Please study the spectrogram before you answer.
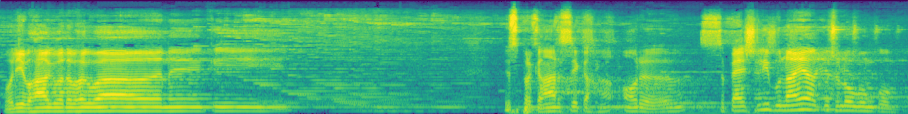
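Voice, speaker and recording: A male preacher speaks slowly and emphatically through a loudspeaker system with a heavy, cave-like echo trailing every word. Clear devotional music plays beneath his sermon as he turns to the listeners with questions. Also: medium pitch. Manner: rhetorical, asks the audience questions, slow and emphatic. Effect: heavy echo on the sound system. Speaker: Bhagavat katha preacher. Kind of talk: devotional sermon with scripture verses. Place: large devotional gathering with an audience. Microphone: microphone through a loudspeaker system.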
